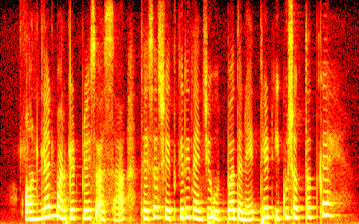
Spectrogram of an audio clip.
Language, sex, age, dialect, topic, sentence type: Marathi, female, 41-45, Southern Konkan, agriculture, statement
